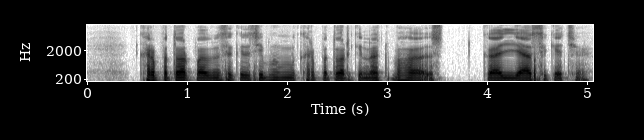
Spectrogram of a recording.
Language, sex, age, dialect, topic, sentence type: Maithili, male, 36-40, Southern/Standard, agriculture, statement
